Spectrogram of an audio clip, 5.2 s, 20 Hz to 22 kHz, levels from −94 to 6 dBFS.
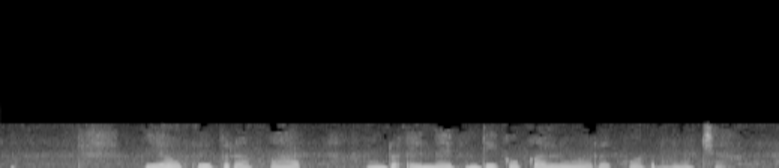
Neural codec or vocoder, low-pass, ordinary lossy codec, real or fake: codec, 24 kHz, 0.9 kbps, WavTokenizer, medium speech release version 2; 7.2 kHz; MP3, 24 kbps; fake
